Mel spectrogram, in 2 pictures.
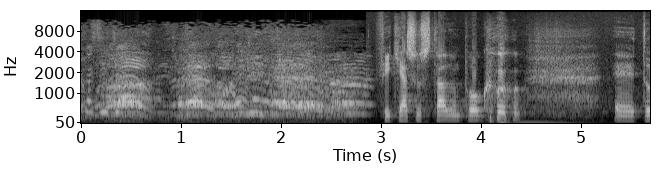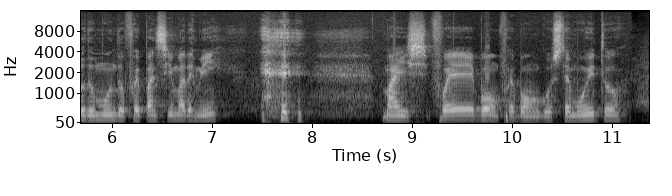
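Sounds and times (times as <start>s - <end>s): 
football fans chanting in unison at an airport: 0.0s - 3.0s, 11.2s - 11.3s
speech: 3.0s - 8.0s, 8.7s - 11.2s
laughter: 7.5s - 8.0s.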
